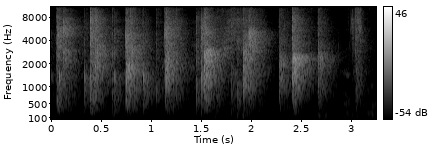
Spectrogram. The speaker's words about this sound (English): Just quick little round of applause, you know, for this episode.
